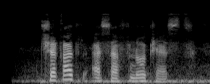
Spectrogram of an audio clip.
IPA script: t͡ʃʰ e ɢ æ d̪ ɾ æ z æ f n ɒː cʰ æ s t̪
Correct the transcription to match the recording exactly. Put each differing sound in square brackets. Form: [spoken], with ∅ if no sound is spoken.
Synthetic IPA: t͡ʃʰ e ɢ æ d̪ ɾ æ [s] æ f n ɒː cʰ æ s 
